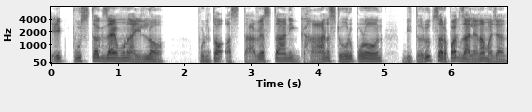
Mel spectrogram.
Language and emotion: Goan Konkani, disgusted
